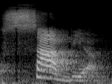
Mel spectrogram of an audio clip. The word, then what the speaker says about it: sábia: na segunda sabia né então ó sábia a sílaba tônica é os a primeira sílaba acessar sábia e identificada pelo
